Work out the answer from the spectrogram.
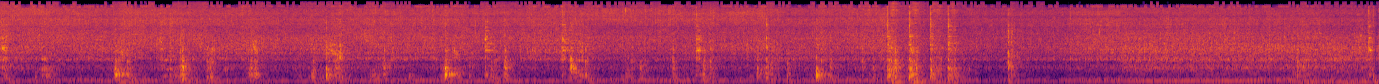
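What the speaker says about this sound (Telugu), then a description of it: "వంకాయలు అయితే వేసుకున్నాక ఒకసారి కలుపుకొని స్టవ్ సిమ్లో పెట్టుకొని" White brinjal and tomato curry is stirred in a pan while it fries, a steady sizzle under repeated scraping stirring strokes throughout.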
